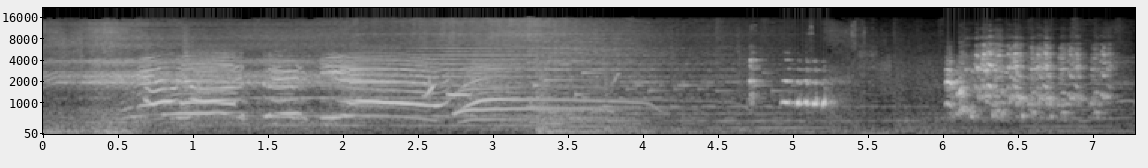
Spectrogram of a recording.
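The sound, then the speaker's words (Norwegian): A turkey gobbles loudly, a long warbling burst followed by two shorter, rapid rattling gobbles after a brief pause. “Men hva har den store fuglen med Tyrkia å gjøre? Hvorfor heter landet Turkey på engelsk?”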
